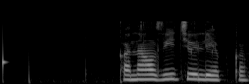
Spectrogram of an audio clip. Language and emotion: Russian, neutral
